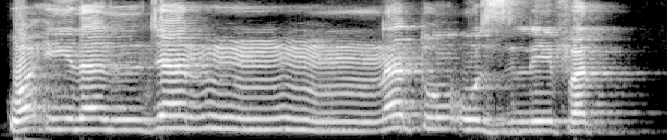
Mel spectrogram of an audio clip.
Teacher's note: جنہ کے نون کے اوپر تشدید ہے تو یہاں بھی غنہ کریں گے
